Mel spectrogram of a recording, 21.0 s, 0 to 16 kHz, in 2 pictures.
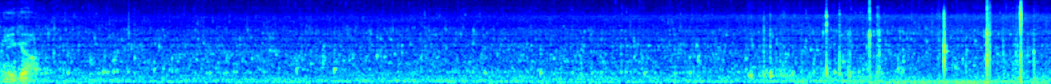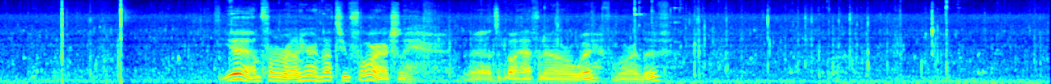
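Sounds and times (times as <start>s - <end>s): trickling stream: 0.0s - 21.0s
plastic bottle crinkling: 7.5s - 10.5s, 17.1s - 20.2s.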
